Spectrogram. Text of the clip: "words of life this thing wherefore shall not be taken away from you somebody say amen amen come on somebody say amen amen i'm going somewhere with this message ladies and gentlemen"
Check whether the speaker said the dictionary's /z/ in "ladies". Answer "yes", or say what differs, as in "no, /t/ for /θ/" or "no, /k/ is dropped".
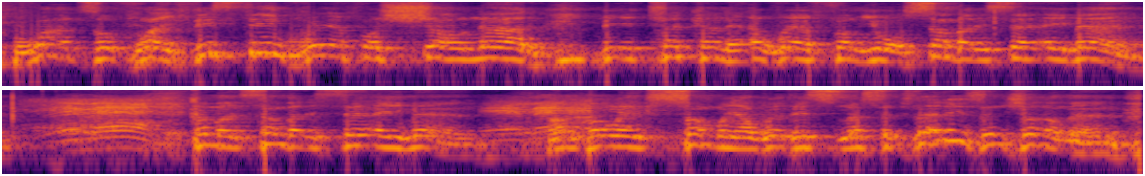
yes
